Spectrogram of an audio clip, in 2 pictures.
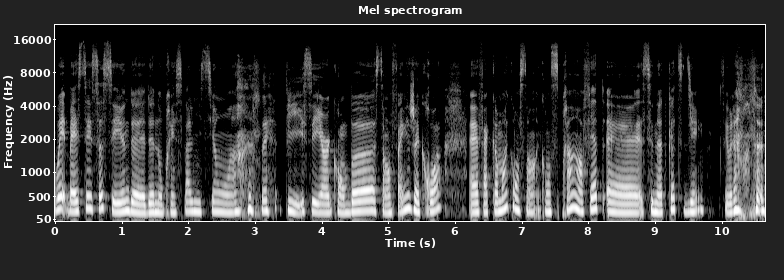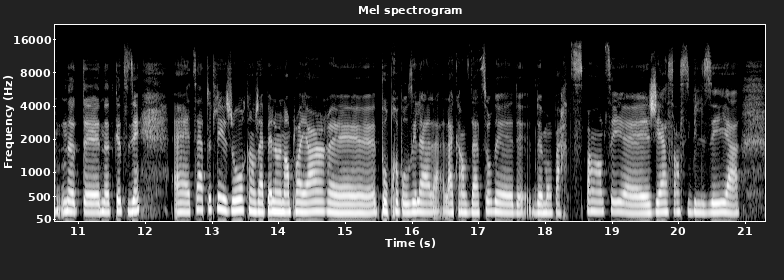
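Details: Adult woman speaking French; fluent speech.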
